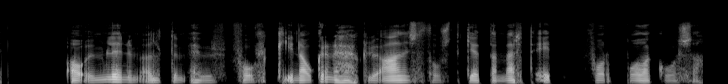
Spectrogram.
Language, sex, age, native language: Icelandic, male, 30-39, Icelandic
